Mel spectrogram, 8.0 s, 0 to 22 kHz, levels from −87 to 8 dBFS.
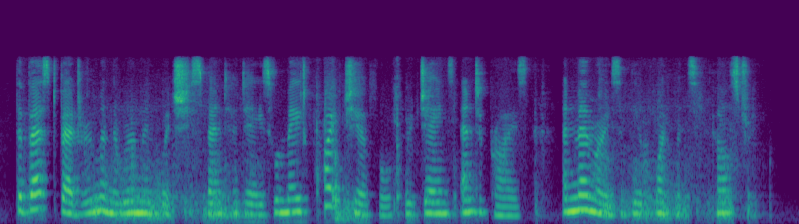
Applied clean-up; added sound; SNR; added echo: neural mask model RNNoise.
